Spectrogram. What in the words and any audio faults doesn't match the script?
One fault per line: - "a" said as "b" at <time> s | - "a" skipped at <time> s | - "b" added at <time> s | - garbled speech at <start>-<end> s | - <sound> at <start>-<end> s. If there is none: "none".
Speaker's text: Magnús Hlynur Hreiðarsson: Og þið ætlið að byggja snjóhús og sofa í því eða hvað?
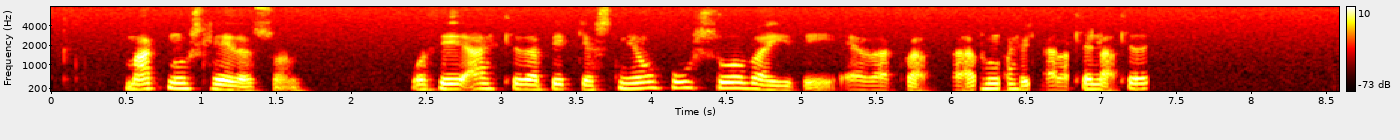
- "Hlynur" skipped at 1.0 s
- "og" skipped at 4.4 s
- garbled speech at 6.0-7.3 s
